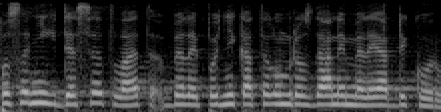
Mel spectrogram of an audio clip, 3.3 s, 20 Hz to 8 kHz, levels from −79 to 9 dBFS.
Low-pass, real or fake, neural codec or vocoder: 7.2 kHz; real; none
